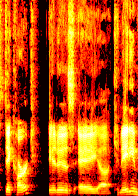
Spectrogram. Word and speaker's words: Descartes: Yeah, it's Decart. It is a uh Canadian firm and so you've got that French pronunciation.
